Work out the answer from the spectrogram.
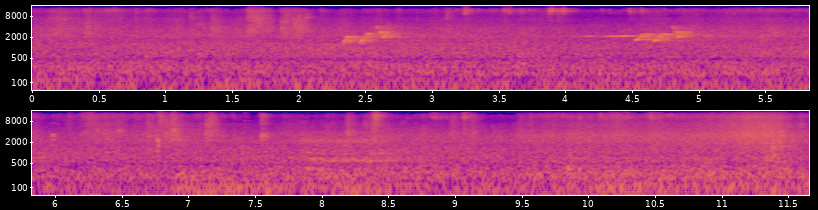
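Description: Steady low rumble of a train standing at a station platform, with two short chirps, likely bird calls, about two and a half and four and a half seconds in.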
